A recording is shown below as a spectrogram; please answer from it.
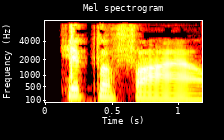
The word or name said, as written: hippophile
